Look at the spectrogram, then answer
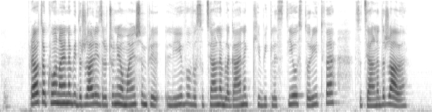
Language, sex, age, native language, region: Slovenian, female, 18-29, Slovenian, Savinja region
